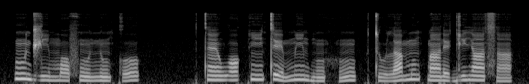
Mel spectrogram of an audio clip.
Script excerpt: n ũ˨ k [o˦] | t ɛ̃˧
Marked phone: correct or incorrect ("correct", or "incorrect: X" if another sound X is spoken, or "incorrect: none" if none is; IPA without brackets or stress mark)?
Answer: incorrect: o˨˦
